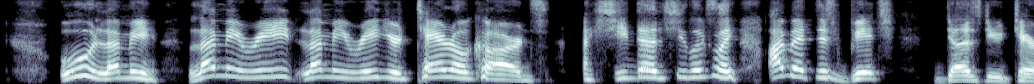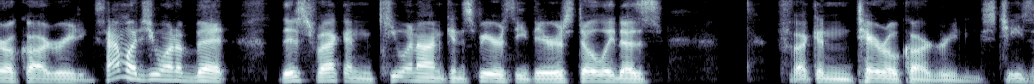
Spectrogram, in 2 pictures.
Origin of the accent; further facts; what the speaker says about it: the Ozarks, United States; Fuck, I'm white trash. I'm from the Ozarks, everybody. You don't get fucking more white trash than me.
